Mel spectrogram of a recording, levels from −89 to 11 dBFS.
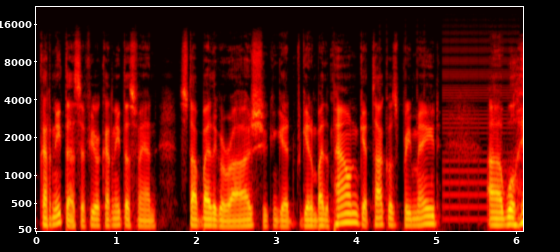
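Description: From 4.29 to 5.10 s, GSM signalling bursts from a nearby 2G phone, rectified by the audio circuitry, gallop as dit-dit-dit ticks and brief 217 Hz buzzes, unlike continuous hum. From 5.11 to 6.05 s, this becomes GSM phone buzz, a steady, raspy, harmonic-rich 217 Hz drone about 25 dB below the speech, matching an active call rather than intermittent signalling.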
